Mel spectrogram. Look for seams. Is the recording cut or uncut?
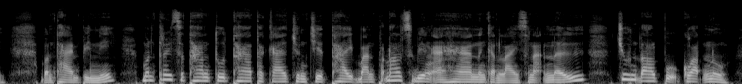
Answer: uncut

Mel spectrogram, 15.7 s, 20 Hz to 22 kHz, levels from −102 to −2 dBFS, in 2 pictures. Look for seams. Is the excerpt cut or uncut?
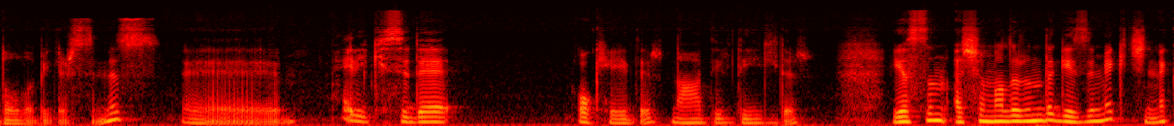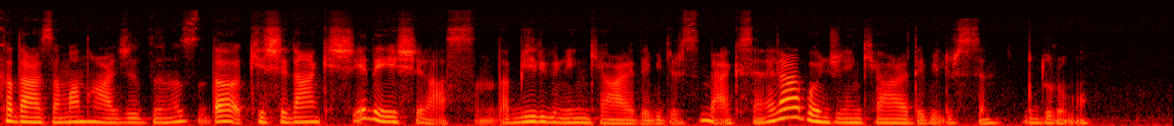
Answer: uncut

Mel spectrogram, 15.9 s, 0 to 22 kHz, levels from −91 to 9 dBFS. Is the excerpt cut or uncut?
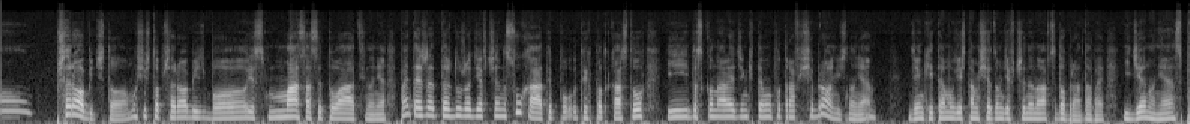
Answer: uncut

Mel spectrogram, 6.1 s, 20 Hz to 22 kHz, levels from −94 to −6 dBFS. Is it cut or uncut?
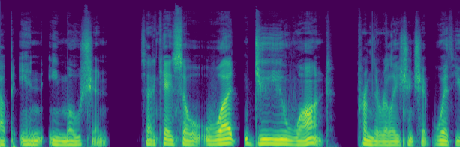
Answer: cut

